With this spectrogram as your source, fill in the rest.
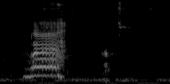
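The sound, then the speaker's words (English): A single meow from Fluffy the cat, fairly loud and drawn out for about half a second, followed by a few faint soft clicks and rustles. “Oh, Fluffy likes it too.”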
